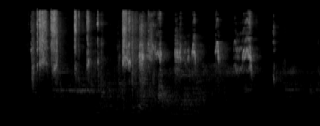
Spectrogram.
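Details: Young monkey in Siem Reap, Cambodia, crying for its mother's attention: a run of sharp, high, noisy squeals in quick bursts over about four seconds, tapering into fainter squeaks, with a faint low hum beneath.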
